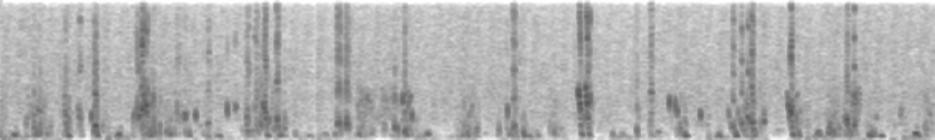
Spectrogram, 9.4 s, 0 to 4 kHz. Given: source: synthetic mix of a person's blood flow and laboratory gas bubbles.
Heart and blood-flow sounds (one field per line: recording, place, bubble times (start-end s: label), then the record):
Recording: Doppler ultrasound of blood flow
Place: precordium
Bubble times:
0.00-0.08 s: bubbles
0.22-0.55 s: bubbles
0.61-0.86 s: bubbles
0.89-1.06 s: bubbles
1.29-2.13 s: bubbles
2.23-2.38 s: bubbles
2.41-2.89 s: bubbles
2.93-3.00 s: bubbles
3.31-4.18 s: bubbles
4.55-4.83 s: bubbles
4.96-5.45 s: bubbles
5.48-5.62 s: bubbles
5.76-5.95 s: bubbles
6.33-6.43 s: bubbles
6.48-6.57 s: bubbles
6.67-6.92 s: bubbles
6.98-7.05 s: bubbles
7.25-7.69 s: bubbles
7.85-8.04 s: bubbles
8.24-8.62 s: bubbles
8.66-8.85 s: bubbles
8.99-9.05 s: bubbles
9.23-9.36 s: bubbles
From the record:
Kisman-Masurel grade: 343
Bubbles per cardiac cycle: rolling drumbeat, 9 or more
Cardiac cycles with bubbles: 100%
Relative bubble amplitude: loud (0.450 to 0.775)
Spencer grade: 3 (all of the cardiac periods contain showers or single bubble signals, but not dominating or overriding the cardiac motion signals)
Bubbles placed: only in the low amplitude regions of the cardiac cycle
